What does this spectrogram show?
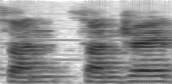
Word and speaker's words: Sanjay: for what it's worth my name is pronounced more like son Sanjay then Sanjay it is nobody's fault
